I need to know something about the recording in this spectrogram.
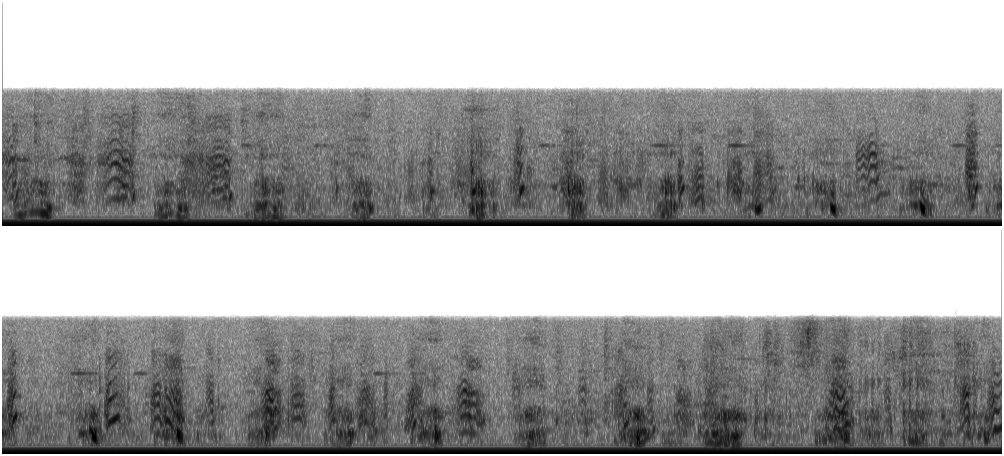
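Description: A litter of week-old Labrador Retriever puppies nursing from their mother: a busy, continuous run of short squeaks, grunts and suckling noises.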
